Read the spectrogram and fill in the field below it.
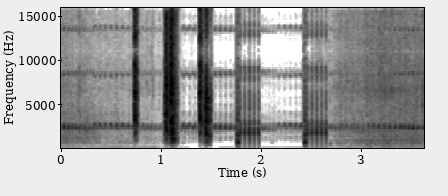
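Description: A pistol is reloaded with sharp metallic clicks.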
